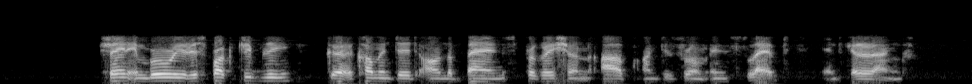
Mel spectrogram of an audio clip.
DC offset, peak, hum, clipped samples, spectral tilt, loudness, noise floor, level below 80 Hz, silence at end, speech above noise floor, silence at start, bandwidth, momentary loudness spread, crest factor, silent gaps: under 0.1%; -2 dBFS; none; under 0.1%; -9 dB/octave; -17 LUFS; -69 dBFS; -56 dBFS; 0.6 s; 51 dB; 1 s; 4.1 kHz; 15 LU; 18 dB; none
